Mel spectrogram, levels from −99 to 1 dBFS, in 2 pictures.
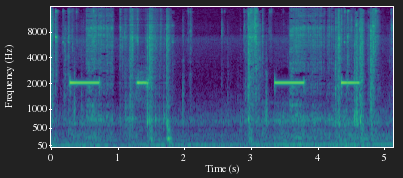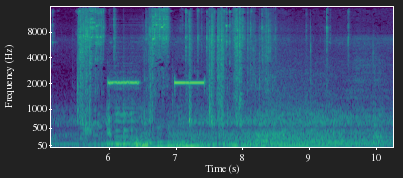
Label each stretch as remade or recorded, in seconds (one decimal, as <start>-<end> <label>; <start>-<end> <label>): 0.0-1.0 recorded; 1.0-1.8 remade; 1.8-6.0 recorded; 6.0-6.5 remade; 6.5-10.3 recorded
